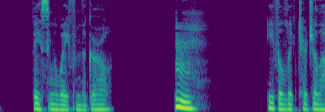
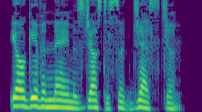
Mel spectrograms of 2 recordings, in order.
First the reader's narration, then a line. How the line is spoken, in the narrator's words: she started in her mom's Louisiana drawl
